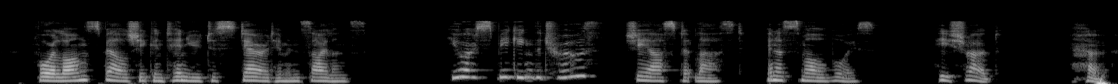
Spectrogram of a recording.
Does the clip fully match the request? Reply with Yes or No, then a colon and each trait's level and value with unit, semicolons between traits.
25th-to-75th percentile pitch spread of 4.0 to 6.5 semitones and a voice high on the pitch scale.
No: average, 4.5 semitones; medium, 175 Hz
